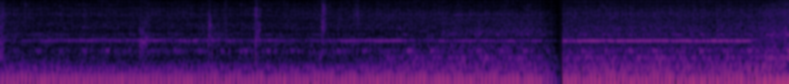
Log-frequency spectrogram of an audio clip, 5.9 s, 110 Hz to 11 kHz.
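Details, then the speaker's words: 2000 Jeep Cherokee XJ Classic engine started for a listen: steady, even rumble with a low, smooth firing beat and no knocks or rattles, so the engine sounds healthy. "so i'm just gonna start it up for you real quick and let you hear the engine"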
